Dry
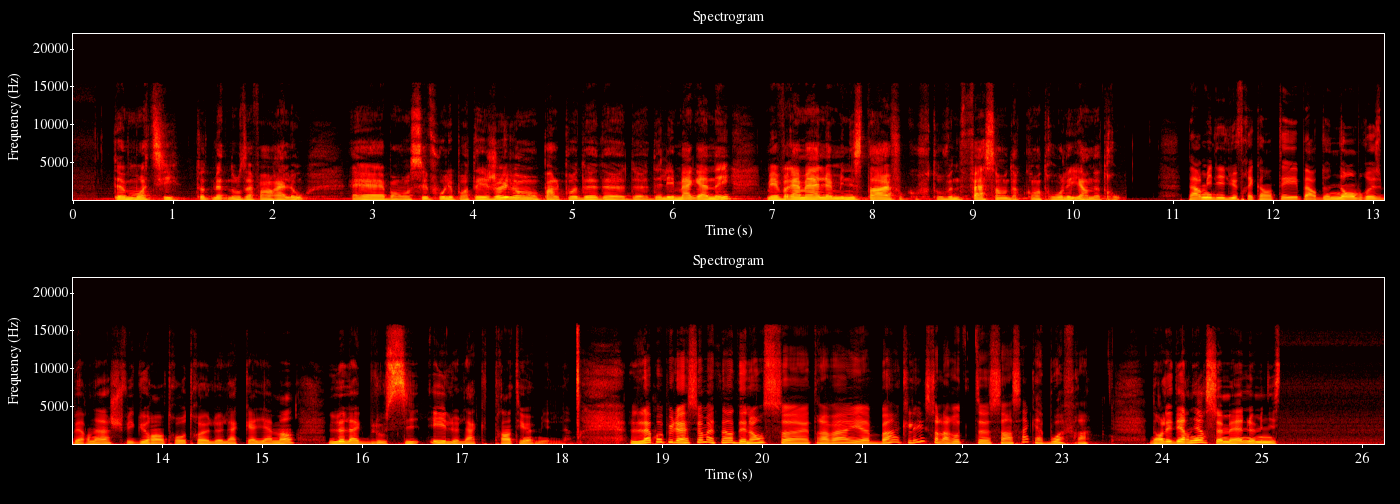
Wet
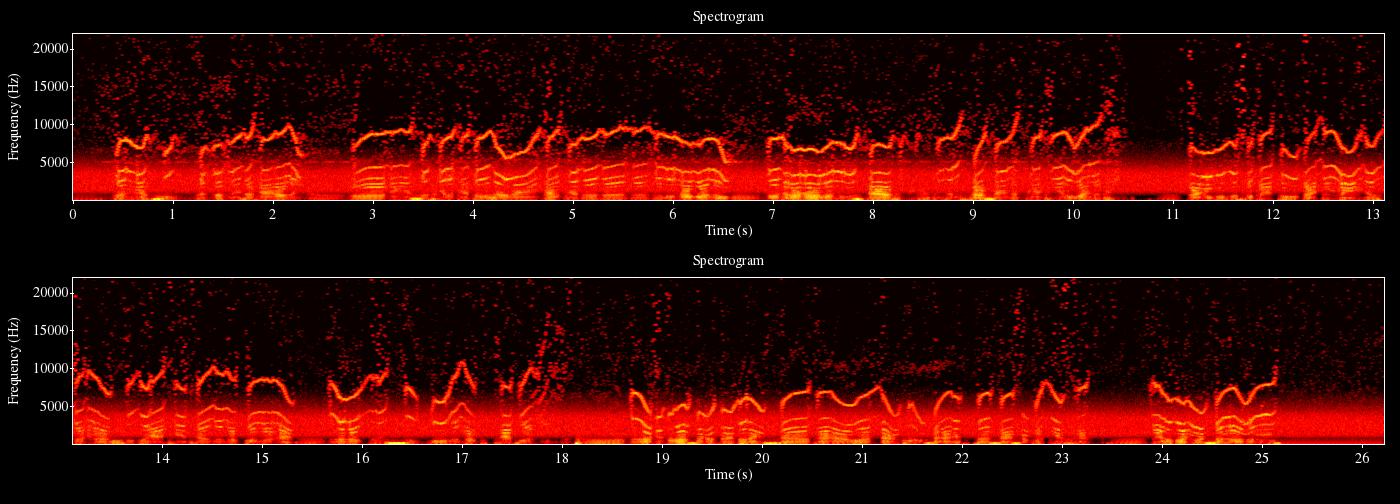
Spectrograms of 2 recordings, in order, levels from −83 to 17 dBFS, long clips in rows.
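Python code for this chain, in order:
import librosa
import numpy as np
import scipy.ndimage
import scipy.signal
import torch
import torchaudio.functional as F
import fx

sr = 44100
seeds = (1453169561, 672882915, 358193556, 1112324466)

y = fx.octave_mirror(x, sr, pivot_hz=1100.0)
y = fx.dmg_noise_band(y, sr, seeds[0], low_hz=1200.0, high_hz=3800.0, level_db=-43.0)
y = F.gain(torch.from_numpy(y), 4.0).numpy()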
